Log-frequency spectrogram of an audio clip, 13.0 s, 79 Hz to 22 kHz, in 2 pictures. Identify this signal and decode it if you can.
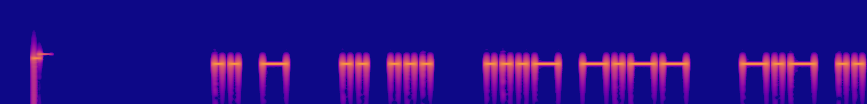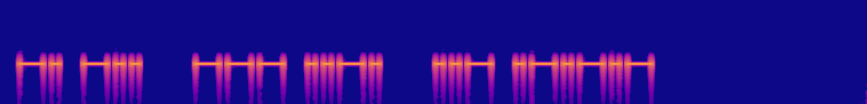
Morse code, heard as a keyed tone, about 20 wpm, 700 Hz. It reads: IT IS VY KIND OF U.
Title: Sentences from Top 200 Words and Abbreviations 20wpm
